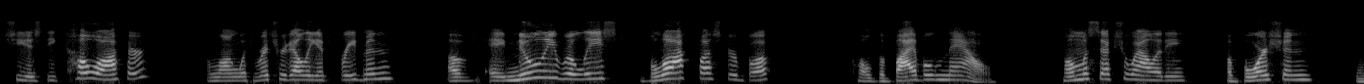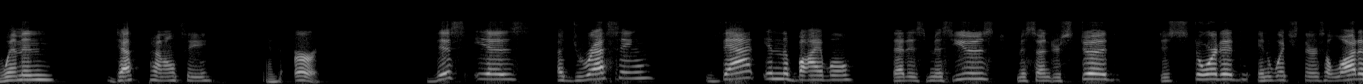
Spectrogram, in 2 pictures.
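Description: From 15.02 to 16.10 s the speech slows by 6.4% and drops 114 cents, then snaps back, likely a drift correction step in clock-matching software.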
